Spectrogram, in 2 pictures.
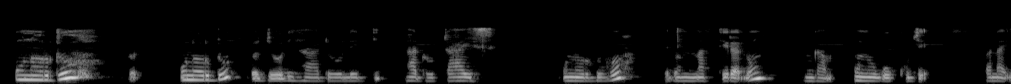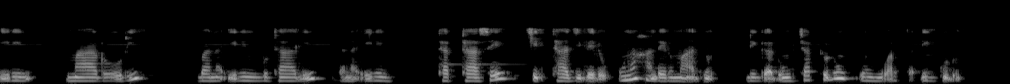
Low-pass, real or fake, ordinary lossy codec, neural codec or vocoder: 5.4 kHz; real; AAC, 32 kbps; none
